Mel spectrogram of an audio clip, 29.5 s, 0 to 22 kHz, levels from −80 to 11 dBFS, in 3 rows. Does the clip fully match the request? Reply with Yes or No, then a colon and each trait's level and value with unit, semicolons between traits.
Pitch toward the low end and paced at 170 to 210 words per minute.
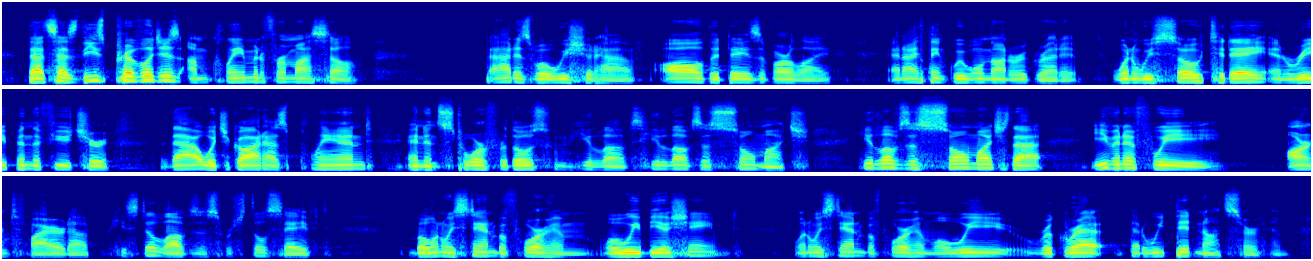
Yes: low, 115 Hz; average, 200 wpm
